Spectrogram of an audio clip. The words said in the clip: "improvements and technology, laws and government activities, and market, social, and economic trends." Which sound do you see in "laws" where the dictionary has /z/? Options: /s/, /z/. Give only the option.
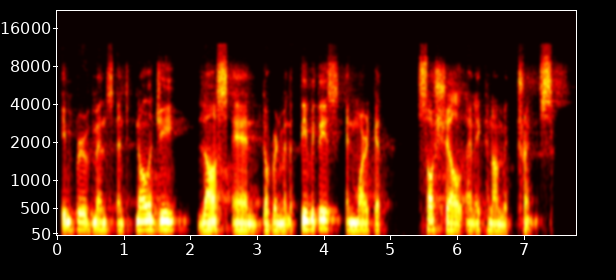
/s/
